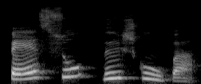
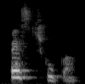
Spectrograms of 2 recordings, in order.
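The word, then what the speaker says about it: peço desculpa: Я думаю, ви чули цей вираз песчкупа песушкупа. Але не португальці не будуть прям всі звуки вимовляти, як вони пишуться, але а почуєте скоріш за все песчкупа, бо ну там скорочують оці закінчення часто пес чкуп і так далі.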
